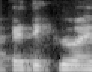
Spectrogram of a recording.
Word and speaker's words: Caticlan: So we just got stuck in Caticlan. Is that right? How I pronounce it? Yeah, Katikluan near We Boracay.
